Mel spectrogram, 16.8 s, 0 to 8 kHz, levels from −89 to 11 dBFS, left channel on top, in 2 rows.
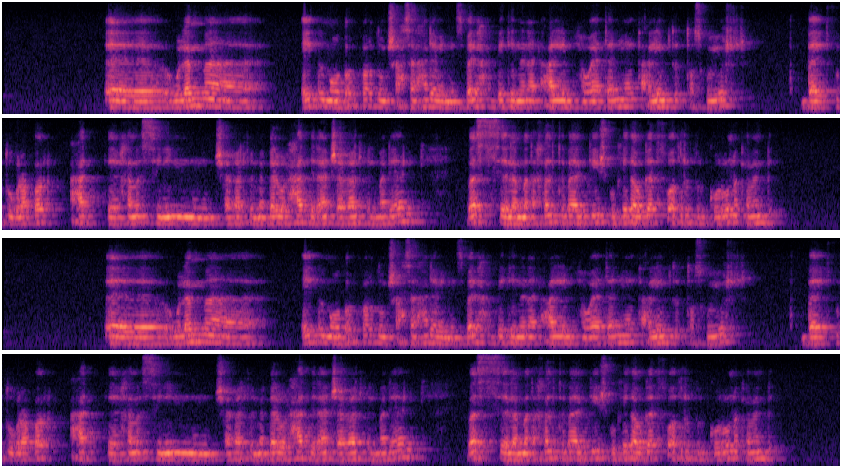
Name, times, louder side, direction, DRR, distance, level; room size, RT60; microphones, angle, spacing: voice 1, 1.0-2.6 3.0-7.4 8.0-12.5 13.0-16.1, left 2 dB, 90° left, 4 dB, 1.9 m, -26 dB
11.0 x 5.5 x 7.8 m, 0.40 s
head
